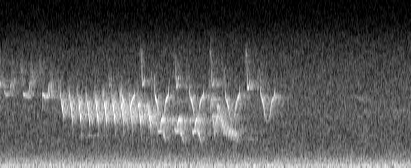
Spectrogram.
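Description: Great spotted woodpecker: a fast, high chattering series of sharp notes for about two seconds, then a few scattered squeaky notes over steady rustling background noise.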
